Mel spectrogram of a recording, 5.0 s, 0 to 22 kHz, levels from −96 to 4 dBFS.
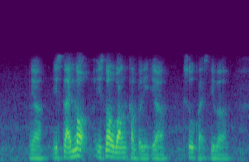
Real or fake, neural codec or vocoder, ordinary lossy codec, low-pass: fake; codec, 16 kHz, 16 kbps, FreqCodec, smaller model; Opus, 16 kbps; 5.4 kHz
